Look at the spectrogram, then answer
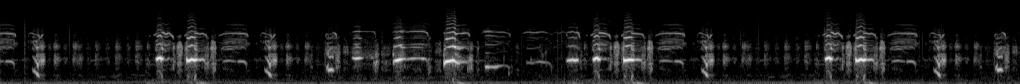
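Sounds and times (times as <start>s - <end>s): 
anxious dog yelping and whimpering: 1.4s - 7.2s, 8.1s - 10.1s.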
